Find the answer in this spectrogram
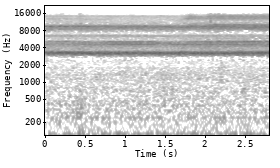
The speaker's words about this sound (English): Crickets. Crickets. In sunset.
